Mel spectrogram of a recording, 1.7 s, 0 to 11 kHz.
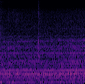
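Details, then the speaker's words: Harbor Freight Titanium 125 flux-core MIG welder feeding wire: a soft, even motor hum with no whine or grinding, noticeably quieter than the old unit whose rollers whined; the wire feed is normal. "to try to roll it through it's a lot noticeably quieter than the old unit"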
